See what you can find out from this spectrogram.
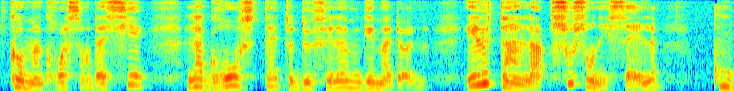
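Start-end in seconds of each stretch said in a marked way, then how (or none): none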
